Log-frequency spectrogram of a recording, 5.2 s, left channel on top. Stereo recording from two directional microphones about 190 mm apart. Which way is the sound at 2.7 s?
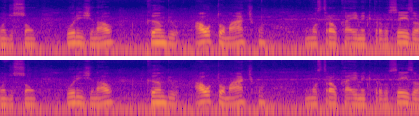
10° left (ahead or behind).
